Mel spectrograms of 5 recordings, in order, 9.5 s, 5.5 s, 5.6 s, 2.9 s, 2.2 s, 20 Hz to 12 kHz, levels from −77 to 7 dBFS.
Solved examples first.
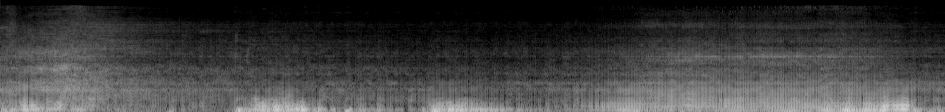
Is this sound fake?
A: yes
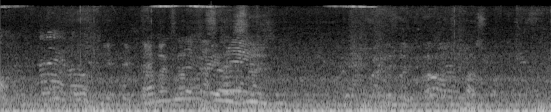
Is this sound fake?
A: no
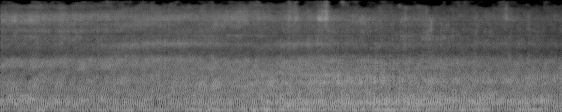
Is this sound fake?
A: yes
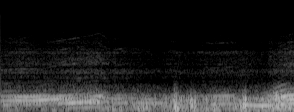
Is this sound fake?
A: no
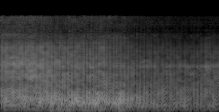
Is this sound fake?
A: yes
